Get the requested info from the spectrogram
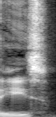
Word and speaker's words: Ys: I think it's pronounced Ys, those games.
